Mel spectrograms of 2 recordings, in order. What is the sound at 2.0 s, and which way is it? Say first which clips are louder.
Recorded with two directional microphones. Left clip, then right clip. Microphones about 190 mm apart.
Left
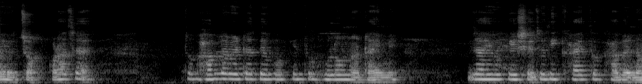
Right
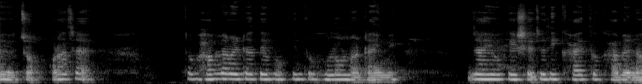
Speech: right 1 dB; 15° right (ahead or behind).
